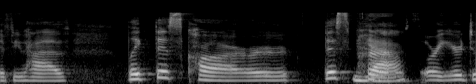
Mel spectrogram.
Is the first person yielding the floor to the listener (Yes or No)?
No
